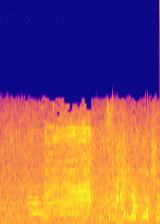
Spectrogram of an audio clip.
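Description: City street traffic with a steady low rumble, and a car horn honking once, for most of a second, about half a second in. A man's voice follows near the end.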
